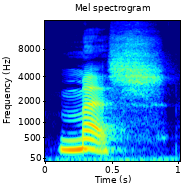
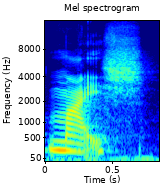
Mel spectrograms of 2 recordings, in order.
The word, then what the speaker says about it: mas: Mas. Ao contrário do português brasileiro, esta palavra é dita como mas em português europeu e não mais, ok? O S final lê-se como sh.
